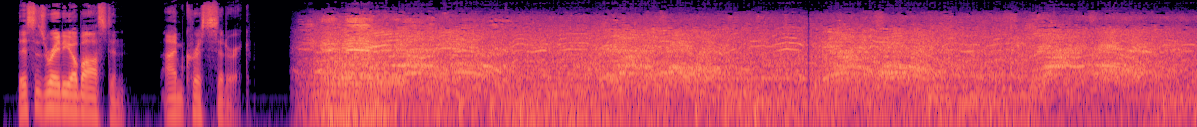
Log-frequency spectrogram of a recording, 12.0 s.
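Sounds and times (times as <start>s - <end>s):
speech: 0.2s - 2.5s
hundreds of protesters marching in Boston: 3.0s - 11.9s.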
